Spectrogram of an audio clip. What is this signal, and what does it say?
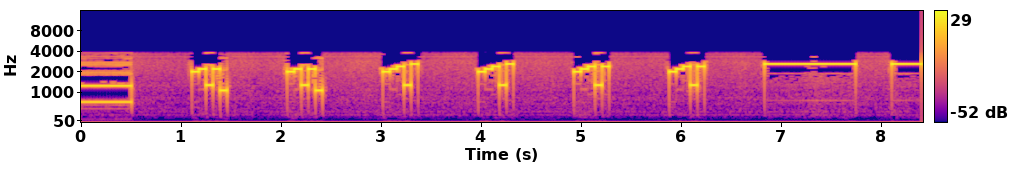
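Five-tone selective call (ZVEI), heard as quick runs of five tones, tones of about 70 ms. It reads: 89391 89391 89033 89033 89030 89030
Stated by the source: ZVEI five-tone selective call 89058 received with an SDR, archived by Feuerwehr Orlamünde (F85360).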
